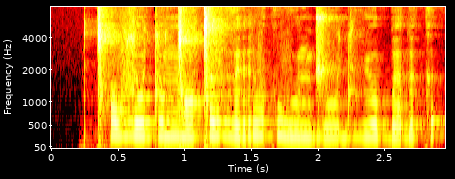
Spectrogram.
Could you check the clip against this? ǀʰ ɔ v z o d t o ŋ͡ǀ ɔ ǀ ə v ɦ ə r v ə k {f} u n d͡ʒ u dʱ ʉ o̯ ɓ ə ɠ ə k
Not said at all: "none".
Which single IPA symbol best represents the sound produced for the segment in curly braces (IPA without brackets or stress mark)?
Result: v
